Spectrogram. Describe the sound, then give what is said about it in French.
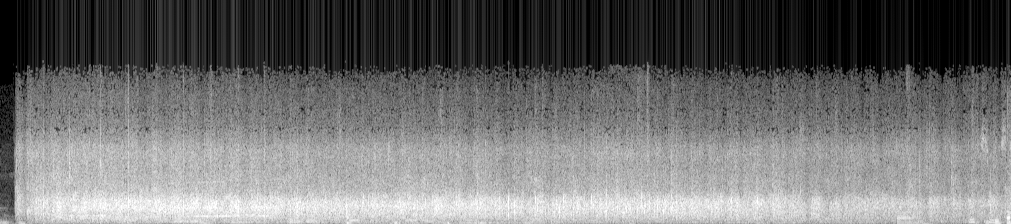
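Sustained audience applause at an evening talk, welcoming a speaker who is about to tell of her journey, fills the whole stretch, a dense, steady wash of many hands clapping at a constant loud level that eases only slightly toward the end. “Merci d'applaudir très très fort Irène.”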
